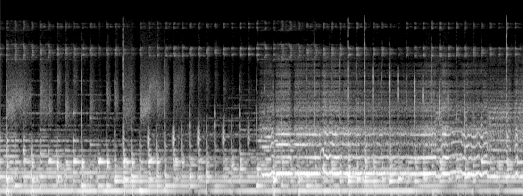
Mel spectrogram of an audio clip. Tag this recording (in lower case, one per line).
music
tender music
